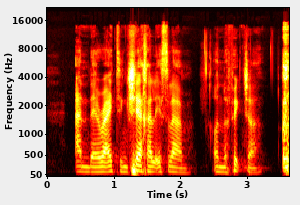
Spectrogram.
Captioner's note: non-english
